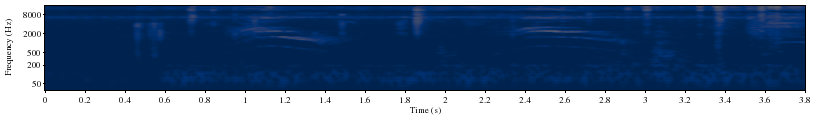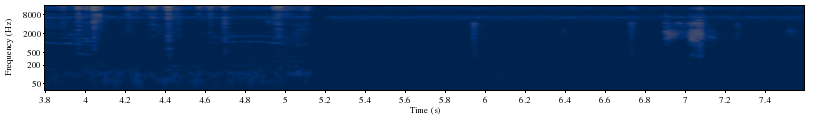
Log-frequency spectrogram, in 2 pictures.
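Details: Weakest kitten of Ginger's litter, a redheaded baby weighing 130 grams, not getting enough milk from his mother and bottle-fed with formula, gives four high arching mews within five seconds, then a quieter stretch with one short squeak near the end.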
